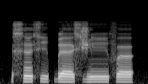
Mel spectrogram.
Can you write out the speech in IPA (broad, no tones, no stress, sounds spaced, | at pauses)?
x ɛ̃ x i ɓ ɛː x ʒ ĩː f œ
